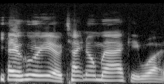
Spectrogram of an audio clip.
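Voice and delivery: loud Irish bouncer voice, called out. Riffing on a titan's name in conversation, Titan O'Mackey Irish bouncer voice. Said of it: "sounds like an Irish guy who's bouncing tonight".

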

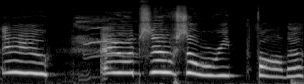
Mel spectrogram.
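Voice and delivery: voice way up in falsetto. Showing how the character talks in the film: high-pitched Leatherface voice. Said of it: "This is Leatherface's voice".

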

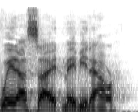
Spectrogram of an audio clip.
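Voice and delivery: ordinary talk, nothing marked

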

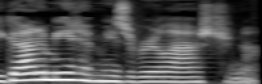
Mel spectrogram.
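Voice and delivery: normal talking voice

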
